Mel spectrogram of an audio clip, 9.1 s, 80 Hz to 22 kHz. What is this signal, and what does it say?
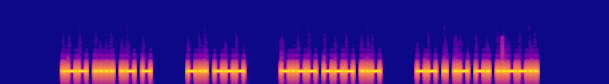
Morse code, heard as a keyed tone, about 30 wpm, 700 Hz. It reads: WHAT DO YOU MEAN?
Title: 2x Word-Spacing - Sentences from Top 200 Words - 30wpm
